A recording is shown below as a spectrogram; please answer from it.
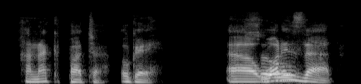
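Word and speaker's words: Hanan Pacha: do you pronounce it? Hanak Pacha. Hanak Pacha.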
